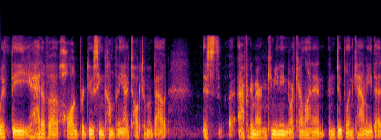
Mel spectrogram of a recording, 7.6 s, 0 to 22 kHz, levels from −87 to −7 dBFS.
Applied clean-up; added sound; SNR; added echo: none; none; none; none.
